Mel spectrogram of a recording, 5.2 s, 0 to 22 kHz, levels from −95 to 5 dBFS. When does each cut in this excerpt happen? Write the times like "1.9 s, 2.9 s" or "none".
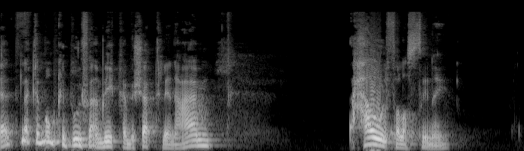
3.8 s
